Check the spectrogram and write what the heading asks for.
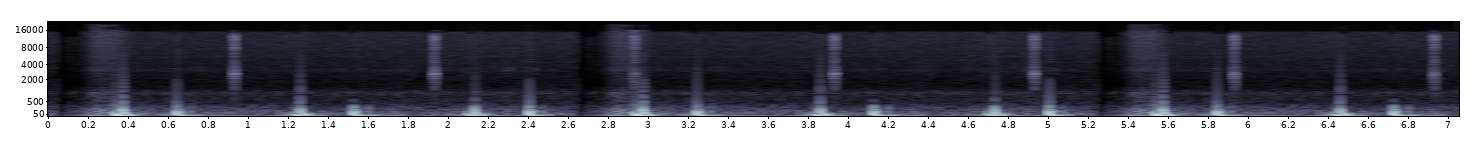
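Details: Heart sounds on stethoscope auscultation in a clinical skills demonstration: regular paired sounds, about 65 beats a minute, with a steady low hum behind.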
